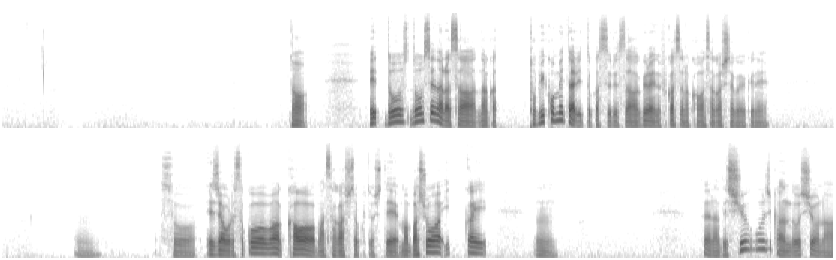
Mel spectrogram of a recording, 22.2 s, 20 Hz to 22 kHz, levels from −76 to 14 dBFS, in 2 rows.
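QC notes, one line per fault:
10.09–11.61 s, Bluetooth SBC bit pool drop: the link congested and the encoder cut its bit budget sharply, consistent with a bit pool falling from 31 to around 9, near 72 kbps. Top sub-bands starve, so speech turns dull and gritty until recovery.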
